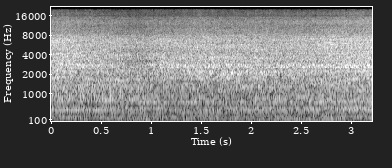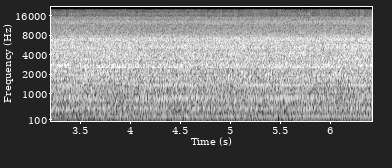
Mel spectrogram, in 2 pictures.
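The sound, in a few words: car engine recorded with shotgun microphone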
